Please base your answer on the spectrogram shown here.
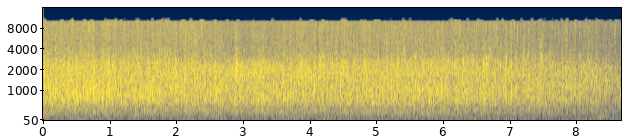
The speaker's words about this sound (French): Et j'aimerais demander à toute la grande assemblée de donner une main de bienvenue à nos ados qui sont avec nous ce matin.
